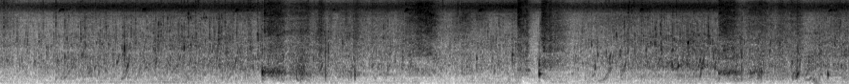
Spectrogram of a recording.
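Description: Tilapia feeding at the pond surface, splashing and churning the water in a continuous wash of splashes, with sharper splashes every second or two.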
